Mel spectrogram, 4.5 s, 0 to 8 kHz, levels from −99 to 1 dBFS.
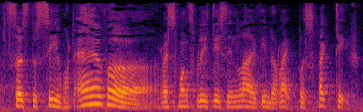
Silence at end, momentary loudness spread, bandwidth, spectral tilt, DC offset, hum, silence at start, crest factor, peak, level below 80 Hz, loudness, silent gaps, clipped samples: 0.05 s; 10 LU; 8 kHz; -7 dB/octave; under 0.1%; none; 0 s; 18 dB; -10 dBFS; -56 dBFS; -28 LUFS; none; under 0.1%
